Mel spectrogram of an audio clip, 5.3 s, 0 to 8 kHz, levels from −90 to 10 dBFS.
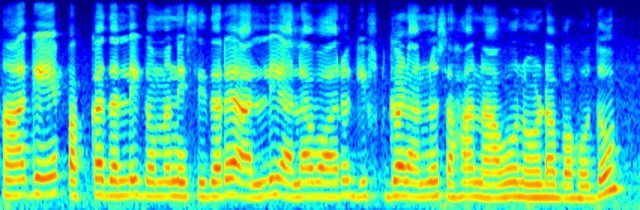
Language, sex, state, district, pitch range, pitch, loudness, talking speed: Kannada, female, Karnataka, Bangalore, 195-220 Hz, 205 Hz, -15 LUFS, 110 wpm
